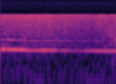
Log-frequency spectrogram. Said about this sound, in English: King, his big dog, whined eagerly at his side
